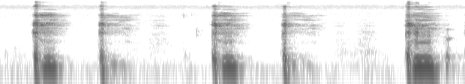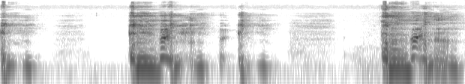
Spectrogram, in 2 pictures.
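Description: About nine short, harsh cough bursts in loose clusters across six seconds, some followed by throat clearing.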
